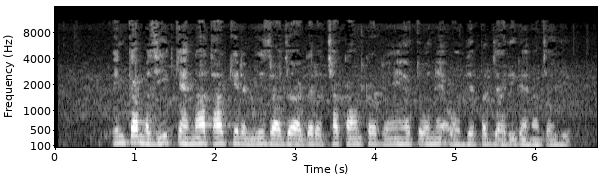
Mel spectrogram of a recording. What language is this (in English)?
Urdu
